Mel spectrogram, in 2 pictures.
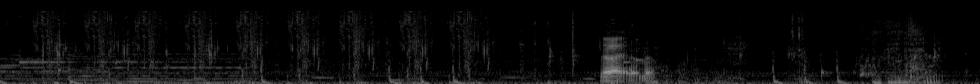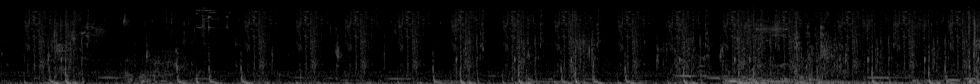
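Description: Rapid video game gunshots fire in quick bursts.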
